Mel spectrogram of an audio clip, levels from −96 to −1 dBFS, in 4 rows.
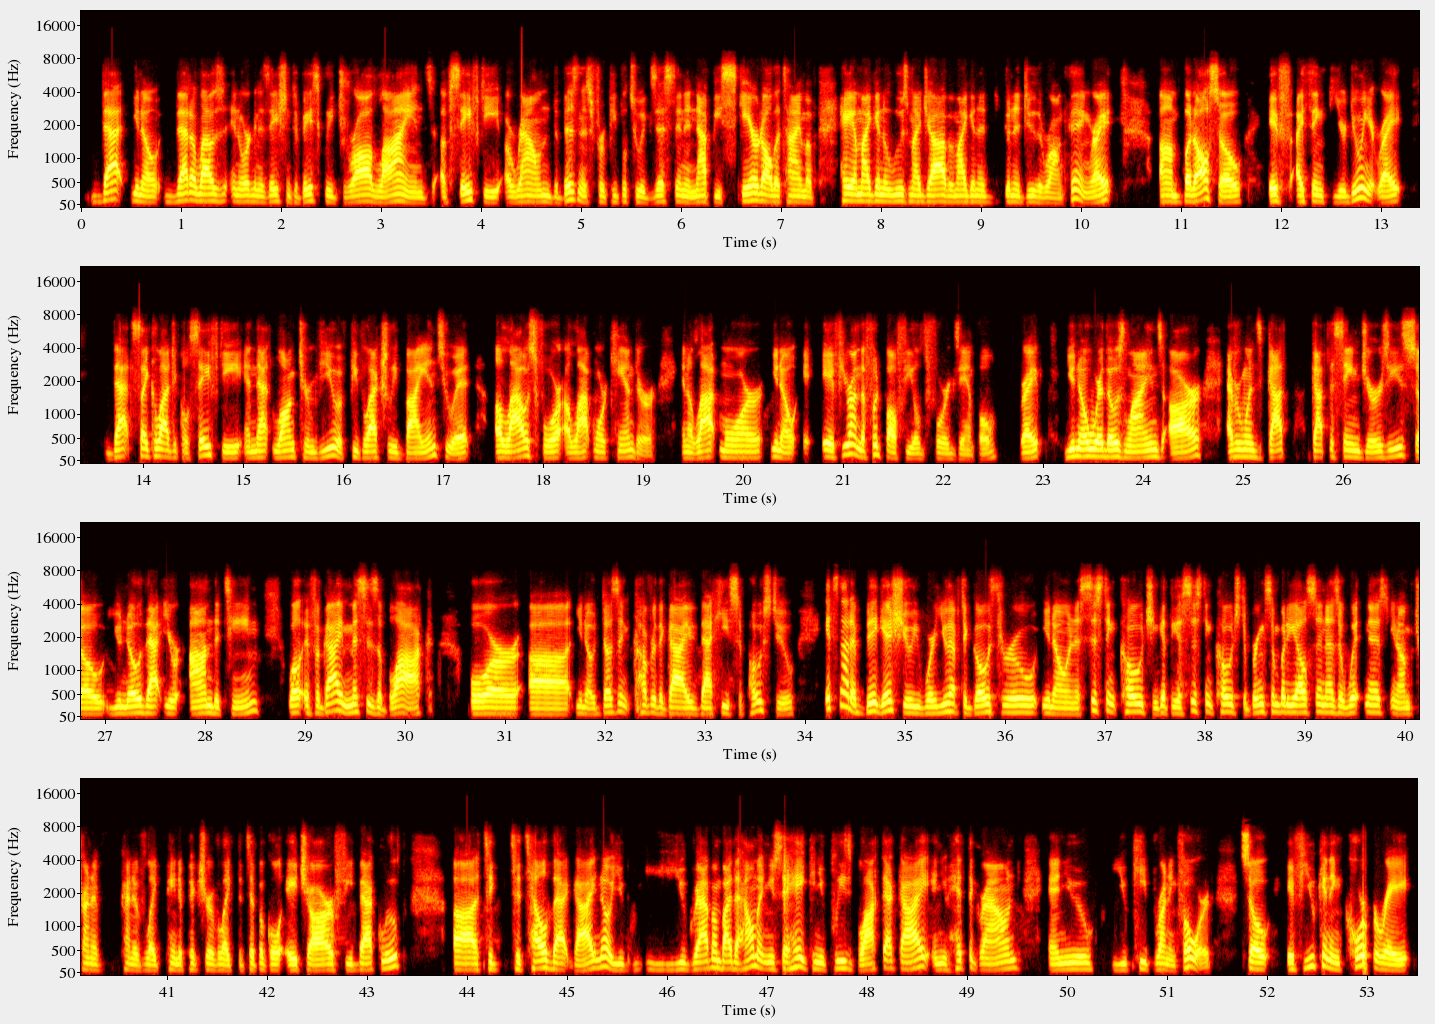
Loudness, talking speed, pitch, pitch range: -18 LUFS, 240 wpm, 125 Hz, 115-140 Hz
